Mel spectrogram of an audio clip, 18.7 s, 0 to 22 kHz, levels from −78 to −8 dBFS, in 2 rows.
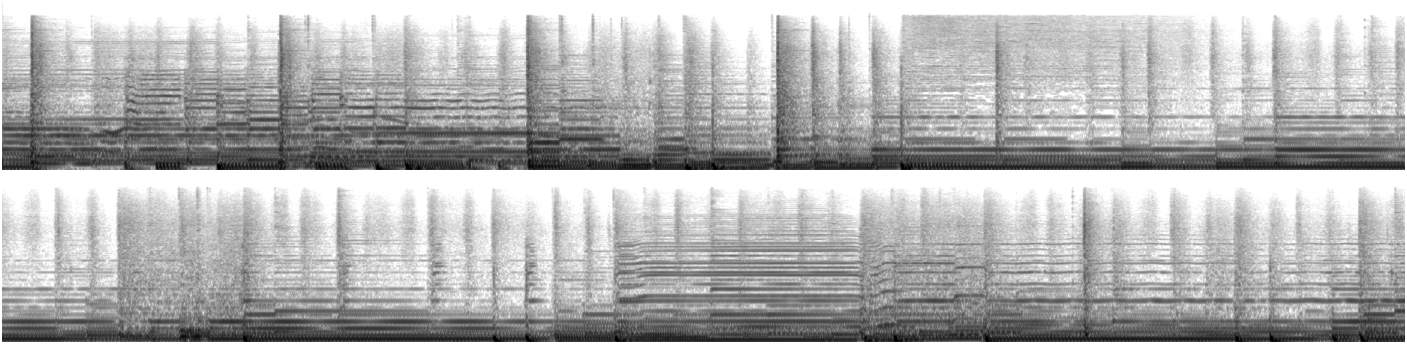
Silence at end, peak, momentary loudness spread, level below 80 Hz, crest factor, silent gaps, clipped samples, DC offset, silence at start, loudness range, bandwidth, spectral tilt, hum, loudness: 0 s; 0 dBFS; 5 LU; -20 dBFS; 16 dB; none; under 0.1%; under 0.1%; 0 s; 3 LU; 16 kHz; -6.5 dB/octave; none; -18 LUFS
